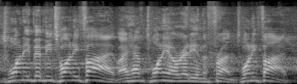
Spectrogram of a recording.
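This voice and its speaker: A man's voice: fairly high pitch, expressive, very fast, fairly bright tone. A man working as an auctioneer, calling bids in an insistent, rhythmic chant of repeated numbers and filler phrases. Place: large auction hall. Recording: echoing hall PA with noisy ambience.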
